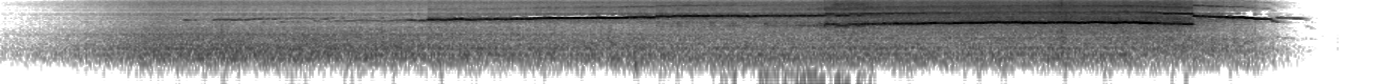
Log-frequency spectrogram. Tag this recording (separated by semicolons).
boil; boiling; hot; kettle; kitchen; making-coffee; pot; steam; stove; tea; teapot; water; whistle; whistling; whistling-teapot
